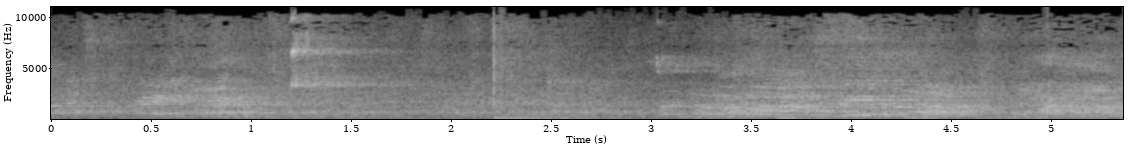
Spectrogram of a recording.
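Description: A crowd of spectators chatters throughout a large echoing gym.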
